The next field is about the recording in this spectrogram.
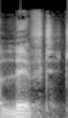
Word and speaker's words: Lyft: 到文章的第一句， Lyft, the ride-hailing company, has revealed that it is yet to make a profit ahead of an initial public offering which could value the firm at between $20 billion and $25 billion. – 这句话稍微有点长啊，没有关系，我们来看一下主语。第一个词叫 Lyft, 这是这家公司的名字。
